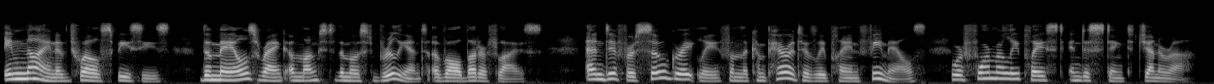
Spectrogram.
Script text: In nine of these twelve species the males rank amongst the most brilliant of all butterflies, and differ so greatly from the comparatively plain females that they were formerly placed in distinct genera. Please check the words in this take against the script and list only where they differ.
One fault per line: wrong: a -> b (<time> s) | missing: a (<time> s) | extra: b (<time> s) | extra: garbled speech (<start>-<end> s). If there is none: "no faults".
missing: these (0.7 s)
missing: that they (9.3 s)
